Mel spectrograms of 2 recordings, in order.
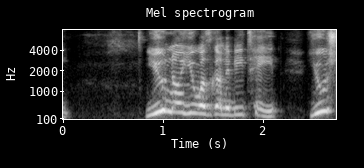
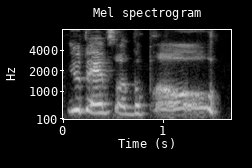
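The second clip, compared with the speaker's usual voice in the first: mock disbelief; 8 semitones higher, 5 dB quieter than usual. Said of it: "And he was like".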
